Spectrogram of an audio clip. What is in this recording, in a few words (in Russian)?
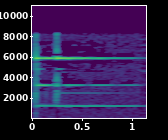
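два раза нажали на звонок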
